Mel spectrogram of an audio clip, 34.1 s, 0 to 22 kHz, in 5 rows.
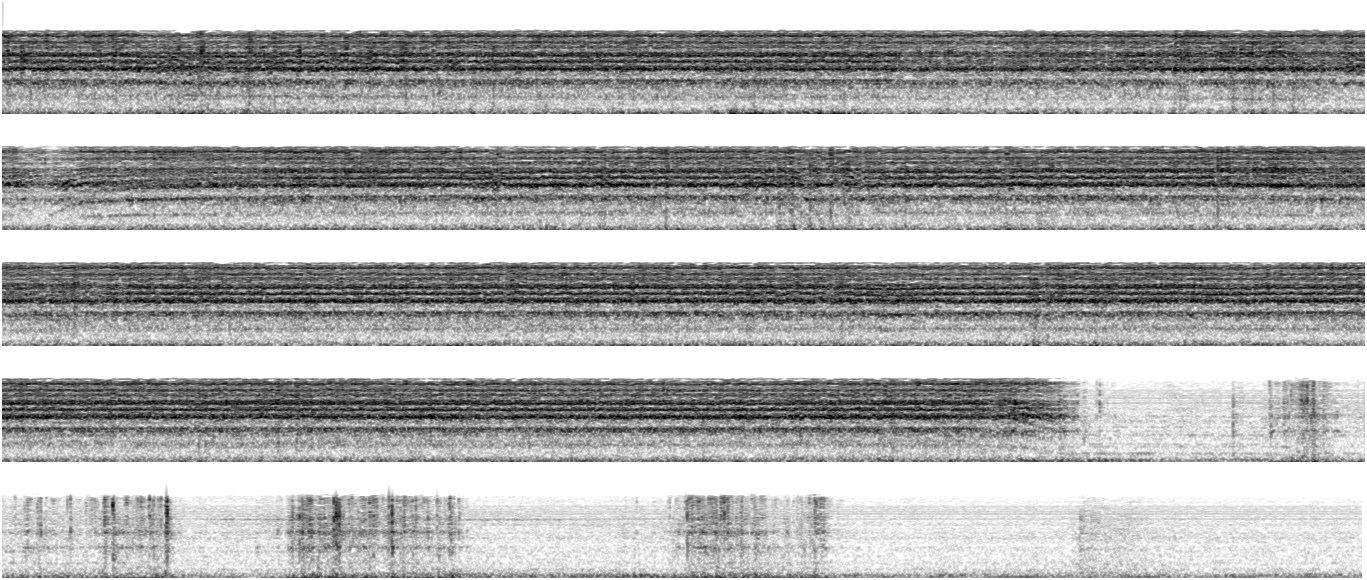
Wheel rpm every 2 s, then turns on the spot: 160, 160, 160, 130, 160, 160, 160, 160, 160, 160, 160, 160, 140, 30, 20, 10, 0.
26-32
